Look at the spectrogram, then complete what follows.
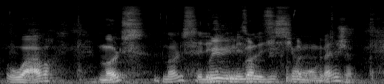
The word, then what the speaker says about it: Wavre: des grands philosophes là je vais essayer de prononcer à la wallon Wavre Wavre Wavre Mols Mols maison d'édition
